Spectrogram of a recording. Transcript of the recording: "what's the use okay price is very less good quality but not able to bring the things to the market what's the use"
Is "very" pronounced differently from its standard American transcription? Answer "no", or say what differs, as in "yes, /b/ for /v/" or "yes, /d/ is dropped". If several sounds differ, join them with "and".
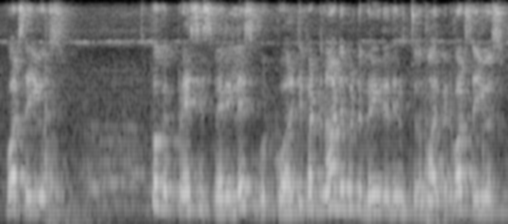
no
